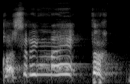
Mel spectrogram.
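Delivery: high, slow, curious neighbour voice; nosy neighbour. Retold or imitated. Neighbour questioning his mother about the truck trips: high, slow nosy voice. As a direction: ask it like a prying neighbour. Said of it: "tetangga bilang".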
